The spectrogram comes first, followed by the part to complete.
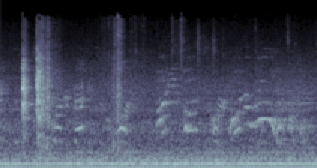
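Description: Two sharp clicks close together near the start, then a faint voice in the background over a steady low hum.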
